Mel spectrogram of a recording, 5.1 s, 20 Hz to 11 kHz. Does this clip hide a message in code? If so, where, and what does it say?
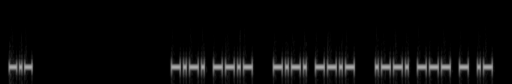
Yes: Morse code from 0.1 to 4.9 s, heard as a keyed tone, about 52 wpm, 700 Hz. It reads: K CQ CQ POTA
